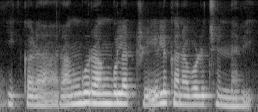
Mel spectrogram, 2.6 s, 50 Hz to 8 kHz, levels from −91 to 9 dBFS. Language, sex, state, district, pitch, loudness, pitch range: Telugu, female, Telangana, Hyderabad, 195 Hz, -15 LUFS, 185-215 Hz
